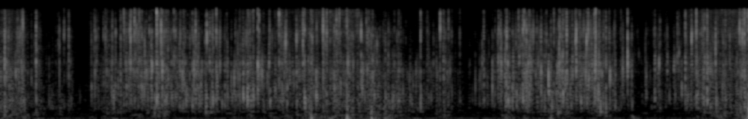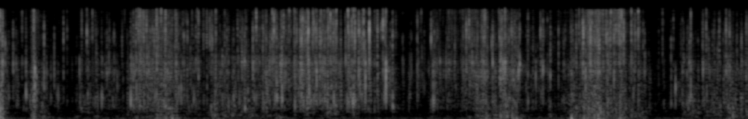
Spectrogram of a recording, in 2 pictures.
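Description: A medium-sized clear plastic bag with a label, full of small purple granules, is squeezed and handled by fingertips. It gives a continuous, bright crinkling and crunching of plastic with dense tiny crackles and granules shifting inside, and brief quieter pauses between handlings.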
